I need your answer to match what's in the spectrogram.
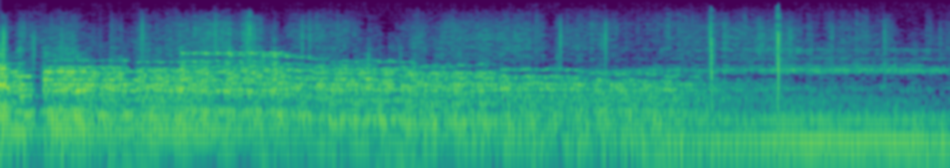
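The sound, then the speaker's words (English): A car engine hums steadily, its pitch gradually dropping as the vehicle slows and comes to a stop outside a bank, with no voices over it. “We'll wait here in the car before we go in”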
